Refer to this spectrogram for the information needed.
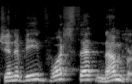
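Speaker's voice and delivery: showy game show host voice. Host of a call-in show asks the co-host for the number, game show host voice. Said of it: "I sounded uh, frightening like a game show host".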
